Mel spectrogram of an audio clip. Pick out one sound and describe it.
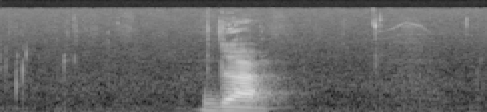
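A man lets out a long groan after drinking.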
